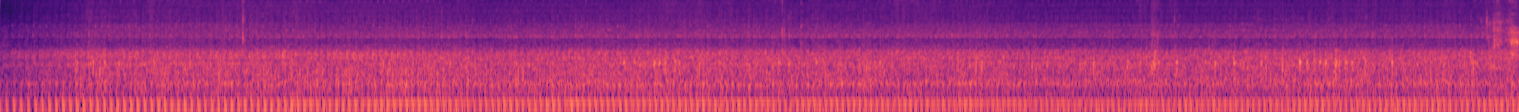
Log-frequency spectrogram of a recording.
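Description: A motorbike rumbles steadily and loudly while riding across slippery, smooth stone ground near Kuldhara in Rajasthan, its engine droning without pause and mixed with faint clattering.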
